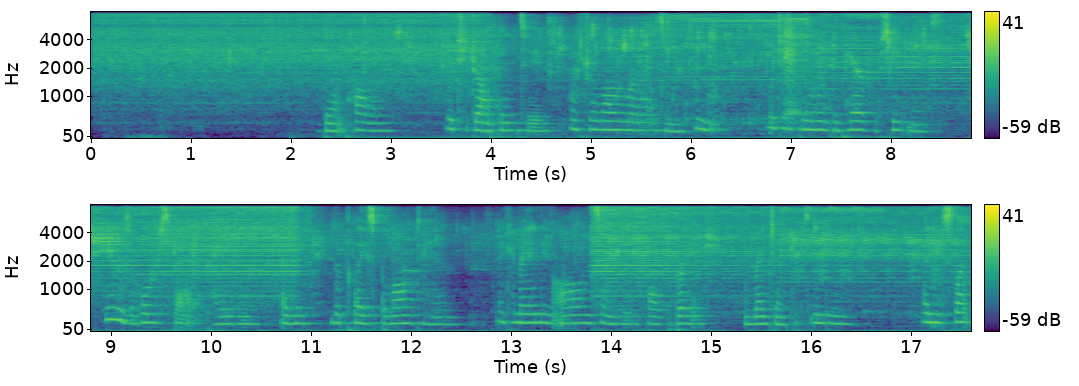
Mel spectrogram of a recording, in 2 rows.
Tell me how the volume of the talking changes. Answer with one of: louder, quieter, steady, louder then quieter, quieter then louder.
steady.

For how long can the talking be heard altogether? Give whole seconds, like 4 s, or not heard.
15 s.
